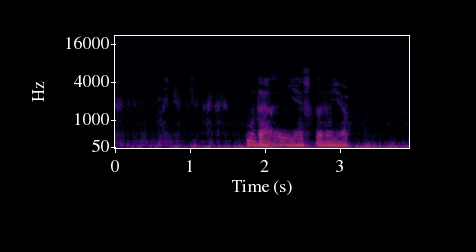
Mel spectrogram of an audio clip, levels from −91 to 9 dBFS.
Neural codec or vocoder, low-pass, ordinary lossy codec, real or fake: codec, 16 kHz, 1 kbps, FunCodec, trained on Chinese and English, 50 frames a second; 7.2 kHz; none; fake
